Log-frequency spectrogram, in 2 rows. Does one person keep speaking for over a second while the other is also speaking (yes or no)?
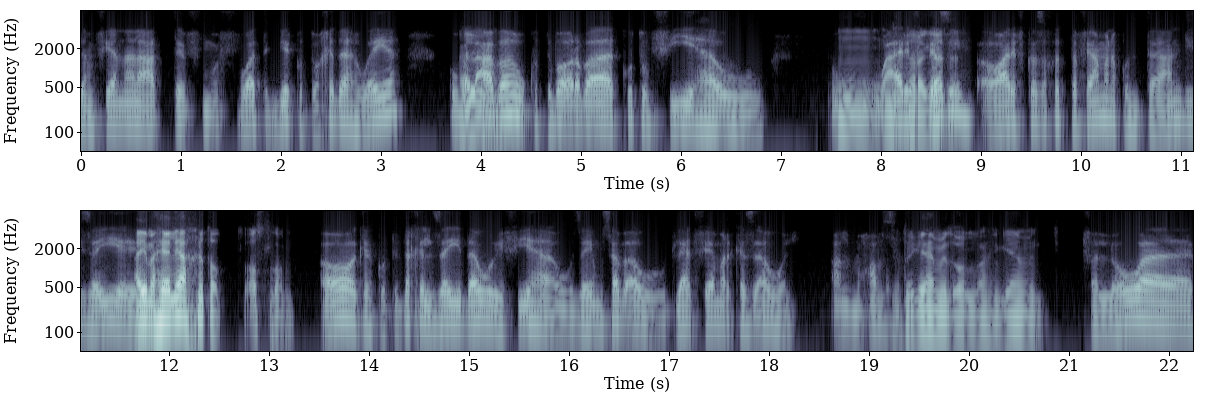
yes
